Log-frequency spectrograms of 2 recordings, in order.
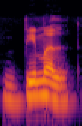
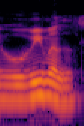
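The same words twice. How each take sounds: First: विमल starting with b; closed-lip b opening विमल; wrong pronunciation. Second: विमल starting with v; rounded v opening विमल; correct pronunciation. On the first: Teacher showing the error, विमल as bimal. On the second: Teacher correcting, विमल as vimal. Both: Shown as a demonstration. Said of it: "नहीं, विमल".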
